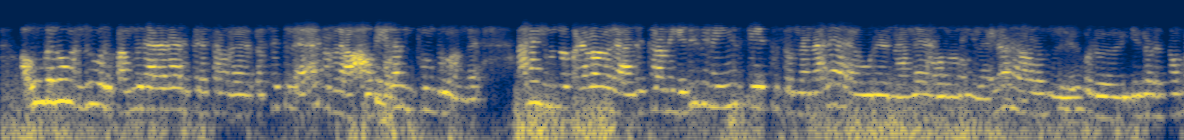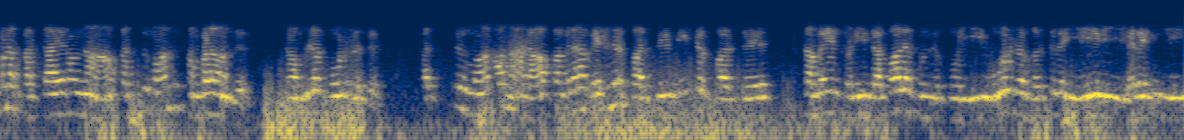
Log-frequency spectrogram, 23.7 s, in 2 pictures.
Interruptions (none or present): present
